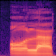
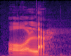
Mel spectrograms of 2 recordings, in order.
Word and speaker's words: hola: We say hola because in Spanish the H is in silent. It doesn't exist.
